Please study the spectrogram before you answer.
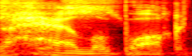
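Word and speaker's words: Hellebuyck: More so the US was Hella Buck, dude. What a G. Is that how you pronounce his name?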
